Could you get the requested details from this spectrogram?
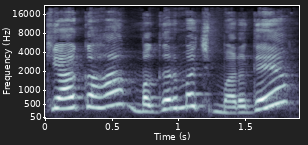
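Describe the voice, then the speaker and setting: A woman's voice: very high-pitched, big pitch swings, unhurried, a little mellow, pitched above the performer's own voice, exaggerated voice. A woman voicing a sly, wary male jackal, read out from a children's storybook play. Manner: questioning, suspicious storybook reading.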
